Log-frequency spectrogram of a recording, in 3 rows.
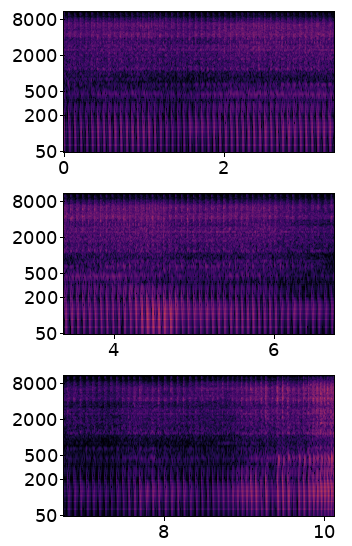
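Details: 1984 Honda 200M barn find, after replacing many parts and fitting a new fuel line and filter: single-cylinder thumping about three and a half beats a second, rising slightly with throttle, steady without misses; runs well again.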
